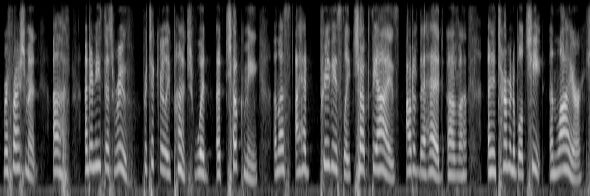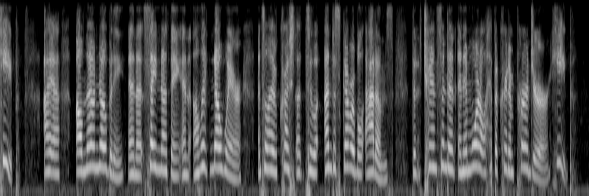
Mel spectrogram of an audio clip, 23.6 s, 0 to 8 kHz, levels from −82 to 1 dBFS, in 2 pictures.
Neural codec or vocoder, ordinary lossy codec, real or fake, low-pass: codec, 16 kHz, 4 kbps, FreqCodec, larger model; Opus, 24 kbps; fake; 7.2 kHz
